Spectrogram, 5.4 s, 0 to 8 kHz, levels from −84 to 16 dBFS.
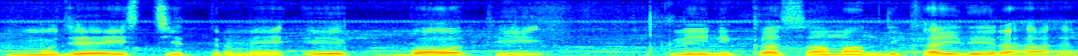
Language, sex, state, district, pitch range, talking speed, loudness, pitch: Hindi, male, Madhya Pradesh, Katni, 125-145 Hz, 155 wpm, -16 LUFS, 135 Hz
